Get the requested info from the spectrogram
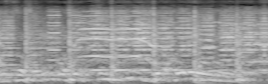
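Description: Live Andean Santiago dance music: a brass band of saxophones playing the tune over a steady beat of small hand-held drums.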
